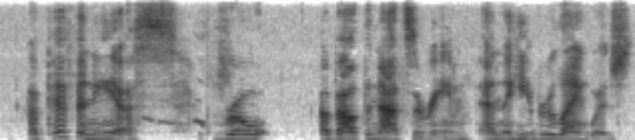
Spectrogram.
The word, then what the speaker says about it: Epiphanius: fourth Century circus father epiphany of f or wait sorry I'm mispronouncing epiphanius wrote about the Nazarene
